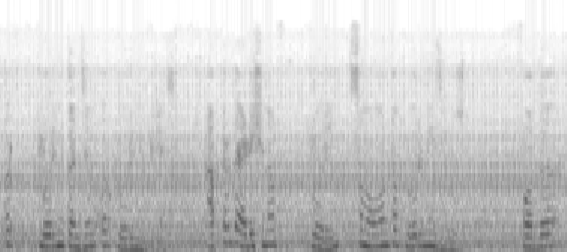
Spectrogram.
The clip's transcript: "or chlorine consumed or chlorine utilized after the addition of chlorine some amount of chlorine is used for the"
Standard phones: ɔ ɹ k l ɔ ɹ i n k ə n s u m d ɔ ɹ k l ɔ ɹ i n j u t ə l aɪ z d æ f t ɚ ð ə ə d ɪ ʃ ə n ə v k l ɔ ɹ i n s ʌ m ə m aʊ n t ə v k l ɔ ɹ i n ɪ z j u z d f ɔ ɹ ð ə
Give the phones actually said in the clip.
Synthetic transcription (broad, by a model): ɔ ɹ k l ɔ ɹ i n k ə n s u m ɔ ɹ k l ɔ ɹ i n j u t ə aɪ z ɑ f t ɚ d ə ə d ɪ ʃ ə n ə v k l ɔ ɹ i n s ʌ m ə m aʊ n t ə v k l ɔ ɹ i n ɪ z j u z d f ɔ ɹ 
